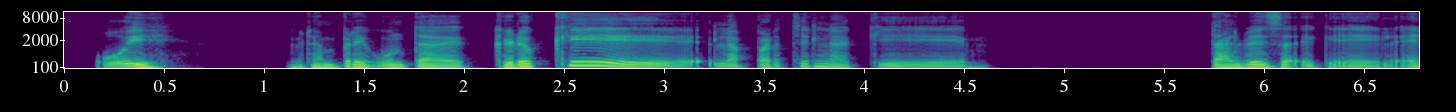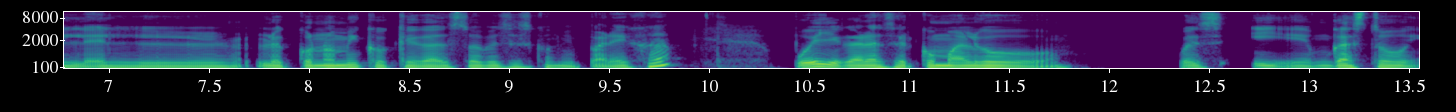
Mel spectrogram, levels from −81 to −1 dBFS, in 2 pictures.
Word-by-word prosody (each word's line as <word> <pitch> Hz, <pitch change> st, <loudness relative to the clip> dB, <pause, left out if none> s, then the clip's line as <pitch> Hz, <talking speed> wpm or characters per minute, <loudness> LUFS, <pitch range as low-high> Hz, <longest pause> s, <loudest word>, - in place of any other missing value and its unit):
Uy, 135 Hz, -8 st, +4 dB, 0.6 s
gran 125 Hz, -1 st, 0 dB
pregunta. 115 Hz, -6 st, +2 dB
Creo 155 Hz, +5 st, +5 dB
que 150 Hz, -, +4 dB
la 110 Hz, 0 st, -4 dB
parte 130 Hz, +5 st, -4 dB
en 160 Hz, 0 st, -1 dB
la 120 Hz, -5 st, -1 dB
que 100 Hz, -1 st, -5 dB, 1.1 s
tal 125 Hz, +1 st, +3 dB
vez, 145 Hz, +2 st, +3 dB
ah, -, -, +1 dB
que 95 Hz, -2 st, -3 dB
el 95 Hz, -1 st, -4 dB
el 95 Hz, 0 st, -2 dB
lo 105 Hz, 0 st, -1 dB
económico 110 Hz, +2 st, 0 dB
que 105 Hz, -, -3 dB
gasto 105 Hz, +5 st, -1 dB
a -, -, 0 dB
veces 120 Hz, +3 st, -4 dB
con 110 Hz, -, -6 dB
mi 95 Hz, -, -4 dB
pareja, 130 Hz, -, -1 dB, 0.5 s
puede 135 Hz, +4 st, +3 dB
llegar 110 Hz, -5 st, +2 dB
a 115 Hz, -, +3 dB
ser 115 Hz, -1 st, -2 dB
como 115 Hz, -4 st, +2 dB
algo, 110 Hz, 0 st, 0 dB, 0.5 s
pues, 105 Hz, +1 st, -6 dB
y 110 Hz, -2 st, -5 dB
y -, -, -4 dB
un 110 Hz, -, -7 dB
gasto 110 Hz, -1 st, +1 dB
110 Hz, 160 wpm, -22 LUFS, 100-125 Hz, 1.1 s, Creo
